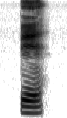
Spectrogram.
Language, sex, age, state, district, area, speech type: Santali, male, 45-60, West Bengal, Purulia, rural, read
